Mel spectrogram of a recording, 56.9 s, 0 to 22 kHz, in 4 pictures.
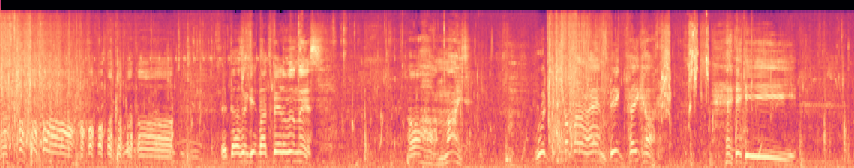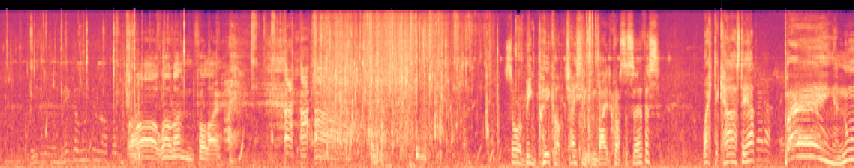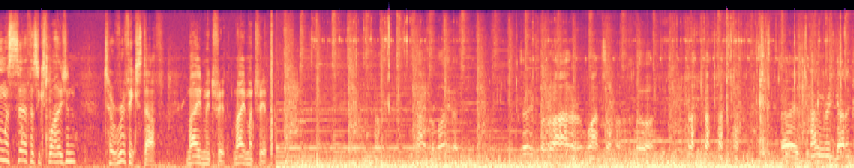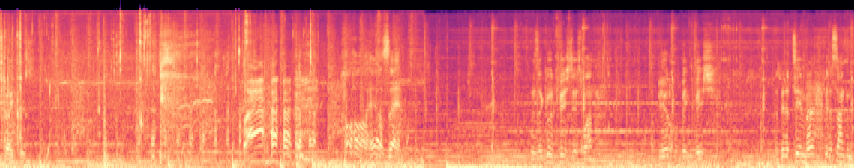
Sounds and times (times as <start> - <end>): Outside, rural or natural: 0.0 - 56.9
Music: 33.0 - 56.9.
